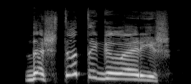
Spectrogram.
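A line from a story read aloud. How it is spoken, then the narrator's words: Bursting into laughter. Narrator (Russian): расхохоталась Ирма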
